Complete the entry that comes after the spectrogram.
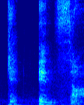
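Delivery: high, strained whispered order; stern mom. Retold or imitated. Mom at front door to kids crawling in, stern. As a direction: order them in, half-whispered. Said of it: "And so her mom's".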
